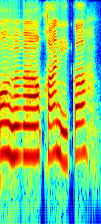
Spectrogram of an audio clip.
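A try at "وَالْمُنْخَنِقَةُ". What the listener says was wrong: Kenapa jadi mung? Kan ini idhar. Walmun khoniqah.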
